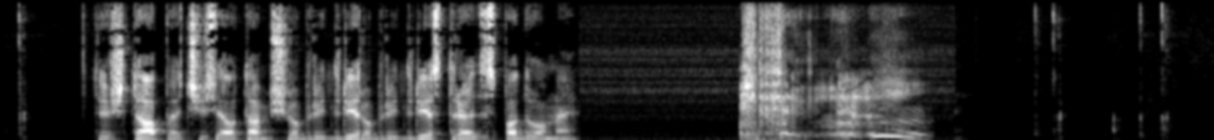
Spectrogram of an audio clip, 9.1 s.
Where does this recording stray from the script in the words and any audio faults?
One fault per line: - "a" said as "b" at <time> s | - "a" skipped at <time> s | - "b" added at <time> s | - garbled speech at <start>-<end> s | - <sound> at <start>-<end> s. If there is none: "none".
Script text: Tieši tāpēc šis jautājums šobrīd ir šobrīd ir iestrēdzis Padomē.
- throat clearing at 5.5-7.0 s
